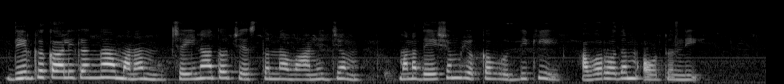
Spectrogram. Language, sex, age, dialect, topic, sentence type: Telugu, female, 56-60, Central/Coastal, banking, statement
